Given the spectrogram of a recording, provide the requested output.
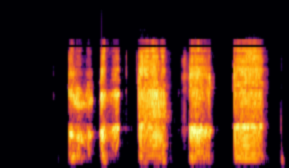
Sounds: Cough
